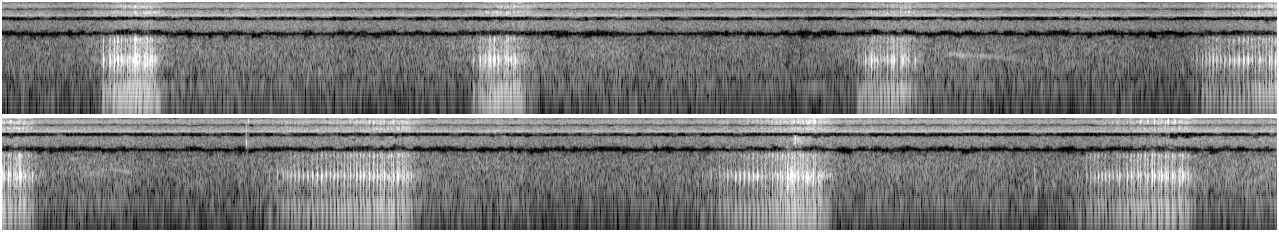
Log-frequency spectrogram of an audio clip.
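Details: A sleeping dog snores loudly. Breathy, rasping snores come in a steady rhythm about every two seconds, with seven snores over the stretch, against a quiet background with a faint steady electronic whine.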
